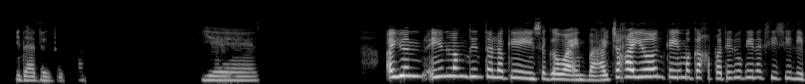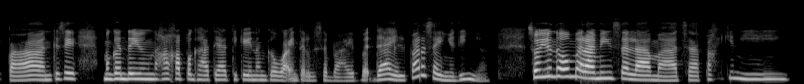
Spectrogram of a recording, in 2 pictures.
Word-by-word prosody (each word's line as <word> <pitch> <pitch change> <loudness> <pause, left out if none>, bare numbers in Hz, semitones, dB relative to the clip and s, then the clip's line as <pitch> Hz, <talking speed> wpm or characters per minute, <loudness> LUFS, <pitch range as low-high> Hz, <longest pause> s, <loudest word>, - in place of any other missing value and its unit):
Idadagdag 185 -5 -7
pa. 195 - -21 1.2
Yes. 190 -2 -5 1.2
Ayun, 385 +3 +6
ayun 370 +3 +1
lang 385 0 +3
din 360 -1 -2
talaga 330 -3 0
eh, 285 -4 +1
sa 270 - -3
gawaing-bahay, 220 -4 +2
tsaka 340 +7 +6
yun 355 +1 +4
kayong 330 0 0
magkakapatid 295 -2 -4
'wag 320 - -7
kayong 320 0 -3
nagsisilipan, 220 -8 -2
kasi 260 +1 -1 0.2
maganda 255 0 +1
yung 245 -1 +1
nakakapaghati-hati 225 -3 -4
kayo 220 -1 -4
ng 210 0 -6
gawain 195 - -4
talaga 180 - -9
sa 190 -1 -12
bahay, 170 0 -11
bat - - -8
dahil 220 -2 -1
para 365 - -2
sa 275 - -5
inyo 200 -6 -3
din 235 -1 -4
'yon. - - -21 0.3
So, 330 - +2
yun 375 +2 +3
'no, 365 0 +5
maraming 285 -5 +5
salamat 210 -8 0
sa 195 -1 -5
pakikinig. 245 0 -5
245 Hz, 155 wpm, -21 LUFS, 205-315 Hz, 1.2 s, Ayun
